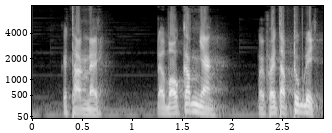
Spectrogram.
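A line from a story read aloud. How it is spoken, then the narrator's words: Sharp scolding shout. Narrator (Vietnamese): lòng lo sợ, lập tức bị Tam Bố quát lên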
